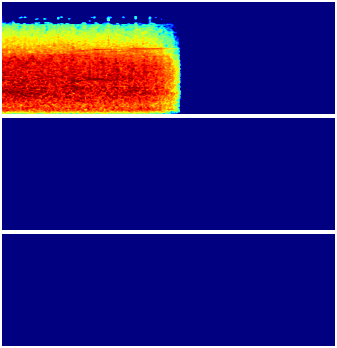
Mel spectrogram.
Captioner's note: cheers and applause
